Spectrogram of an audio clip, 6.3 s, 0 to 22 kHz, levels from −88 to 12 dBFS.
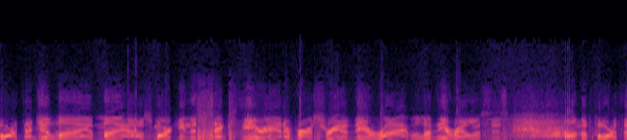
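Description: The audio has chunks out of order between 1.28 and 1.36 s. One 20 ms chunk plays three chunks late, after the material that should follow it, so that 80 ms span comes out briefly jumbled, with three hard joins. It differs from a dropout or a stutter because nothing is missing and nothing repeats. All the sound is present, just shuffled, which points to a late-arriving or misordered buffer write.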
